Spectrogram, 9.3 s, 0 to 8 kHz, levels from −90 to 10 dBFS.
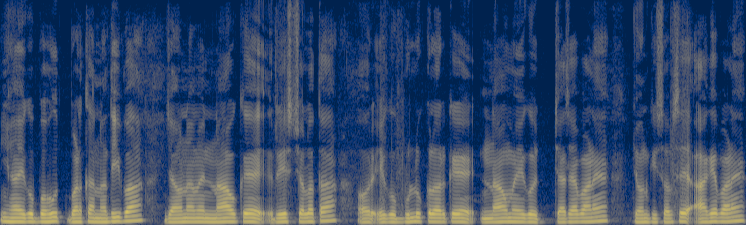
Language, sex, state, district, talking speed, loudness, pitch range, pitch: Bhojpuri, male, Bihar, Muzaffarpur, 175 wpm, -16 LUFS, 130-145 Hz, 135 Hz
